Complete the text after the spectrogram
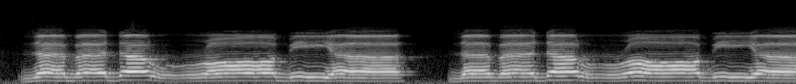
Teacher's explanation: di sini idgham bila gunnah, daripada zabadan jadi zabadar rabiya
